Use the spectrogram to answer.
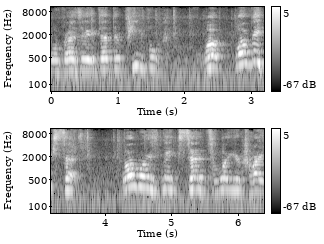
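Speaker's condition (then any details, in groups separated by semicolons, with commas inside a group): Brain injury; language and motor speech problems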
